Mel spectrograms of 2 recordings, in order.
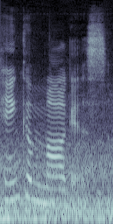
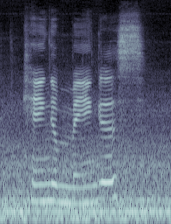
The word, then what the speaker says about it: Kancamagus: this highway and it's kink of magas is how it's pronounced with an emphasis on the MA right okay come August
